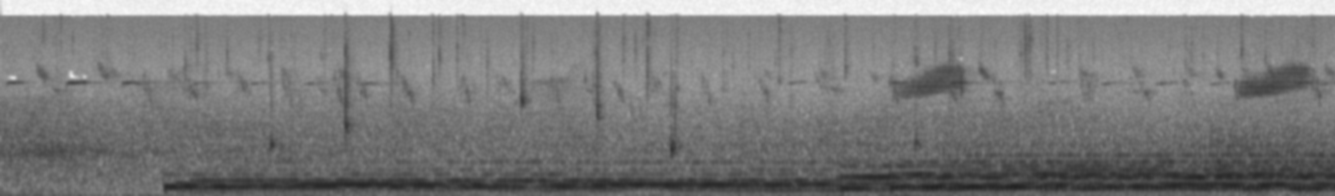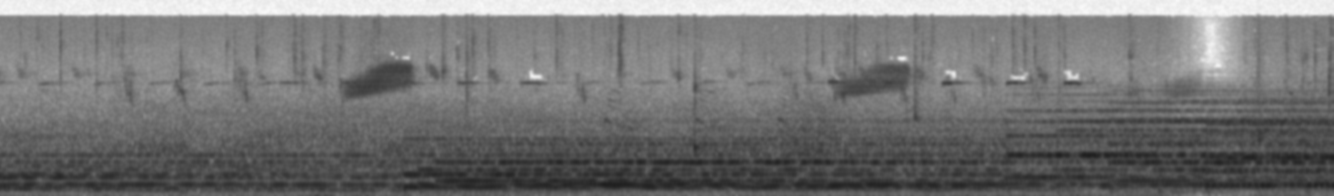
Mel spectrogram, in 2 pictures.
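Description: Slow ambient relaxation music: soft sustained, bell-like chords begin about two seconds in and change every several seconds, with higher notes joining near the end. Over it, a short high rising chirp recurs about every four seconds, along with faint scattered clicks.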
